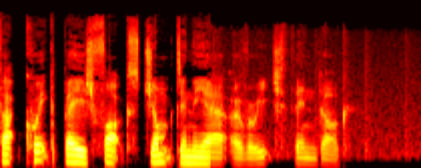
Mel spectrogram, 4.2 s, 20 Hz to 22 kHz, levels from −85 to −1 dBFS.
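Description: Input switched to a poorer device, from 2.10 s to the end: at that moment the speech becomes duller, with nothing above 12.9 kHz, drops by roughly 5 dB, and picks up a new background noise sitting roughly 30 dB below the voice. There is no gap at the change. The likely cause is the recording system moving its input to a different, lower-quality microphone, whose narrower bandwidth, lower gain and own noise floor replace the original capture mid-recording.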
